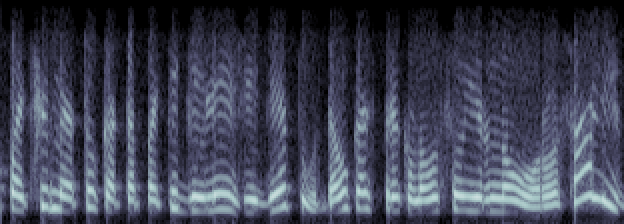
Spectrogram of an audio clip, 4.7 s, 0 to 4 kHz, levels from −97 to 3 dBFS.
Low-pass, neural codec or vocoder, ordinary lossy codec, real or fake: 3.6 kHz; none; Opus, 24 kbps; real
